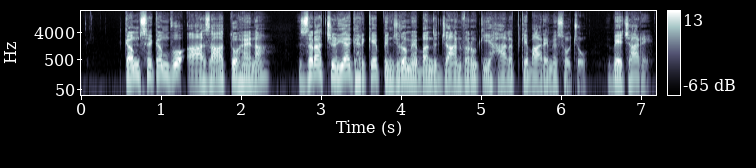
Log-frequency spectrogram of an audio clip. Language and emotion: Urdu, neutral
